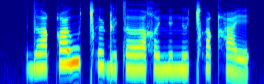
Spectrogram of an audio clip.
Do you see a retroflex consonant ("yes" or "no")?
yes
